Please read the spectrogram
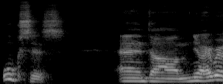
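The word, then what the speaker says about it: Uxas: to pronounce it so i was saying you access i didn't know then i heard zooxas but he says uxs and um you know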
